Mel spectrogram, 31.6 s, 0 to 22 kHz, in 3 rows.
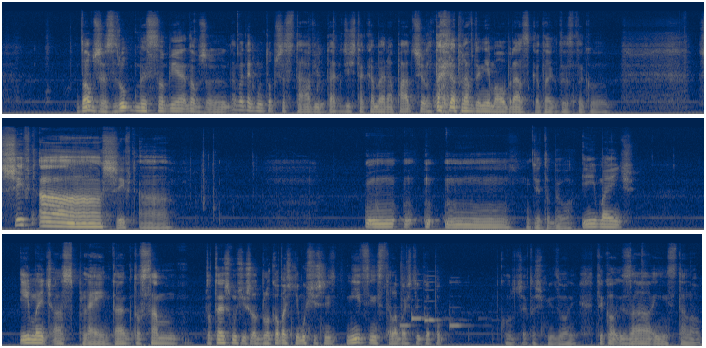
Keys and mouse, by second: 2.9-3.6 middle drag, 5.0-6.3 middle drag, 13.4 shift+a.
